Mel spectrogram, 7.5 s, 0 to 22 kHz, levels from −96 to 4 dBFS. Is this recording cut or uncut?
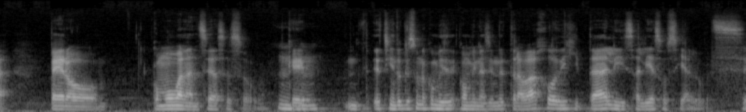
uncut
